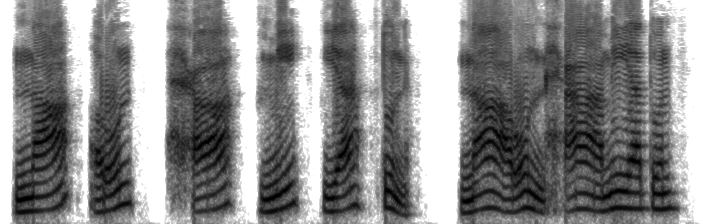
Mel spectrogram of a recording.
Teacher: यहाँ पे तनवीन है और तनवीन के बाद यहाँ पे हा है, हा हुरूफ हलकी में से है, तो यहाँ पे इजहार होगा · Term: तनवीन का इजहार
